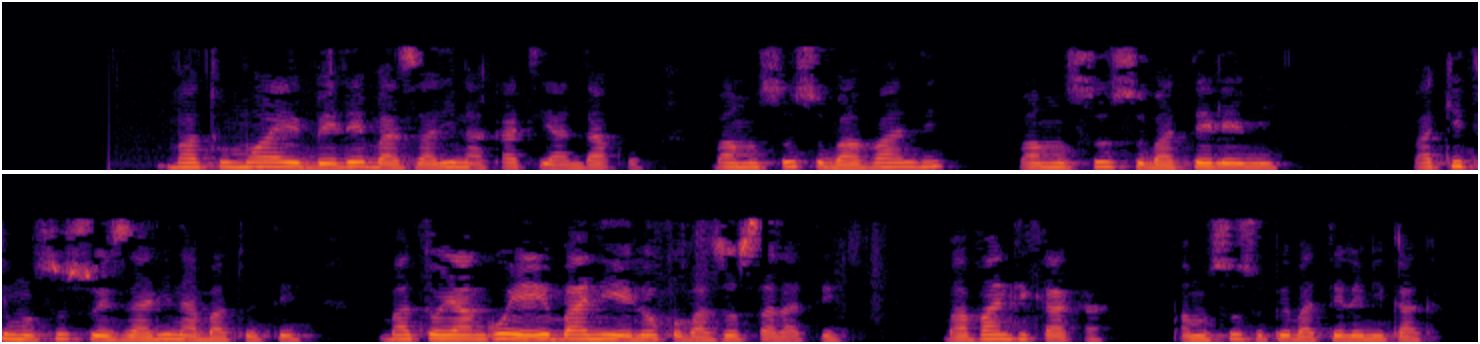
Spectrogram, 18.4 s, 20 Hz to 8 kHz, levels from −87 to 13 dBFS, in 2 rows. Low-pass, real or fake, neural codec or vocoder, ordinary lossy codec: 7.2 kHz; real; none; MP3, 24 kbps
